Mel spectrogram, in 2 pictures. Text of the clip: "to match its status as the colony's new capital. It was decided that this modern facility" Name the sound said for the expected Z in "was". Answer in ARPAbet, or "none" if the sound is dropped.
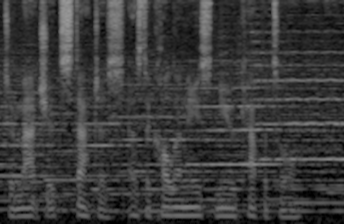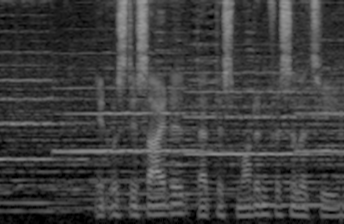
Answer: Z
